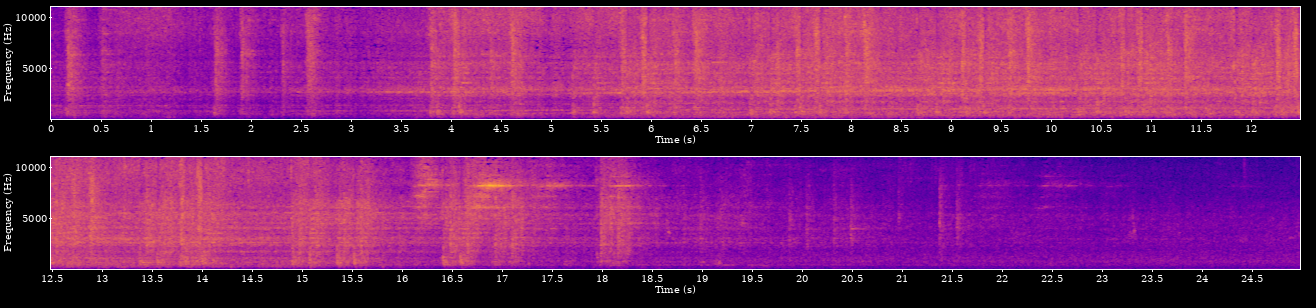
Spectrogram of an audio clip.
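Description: A Taiwan Railway electric multiple-unit train running past along the platform track, with a high wheel squeal and clicking over the rail joints. It fades away between about sixteen and twenty seconds in.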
